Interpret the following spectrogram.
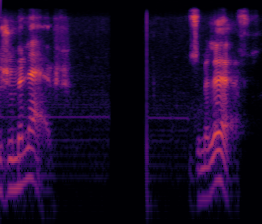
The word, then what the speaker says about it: lève: Now say je me lève. Je me lève. Great, because lève has now got the accent on it, so it's pronounced differently.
